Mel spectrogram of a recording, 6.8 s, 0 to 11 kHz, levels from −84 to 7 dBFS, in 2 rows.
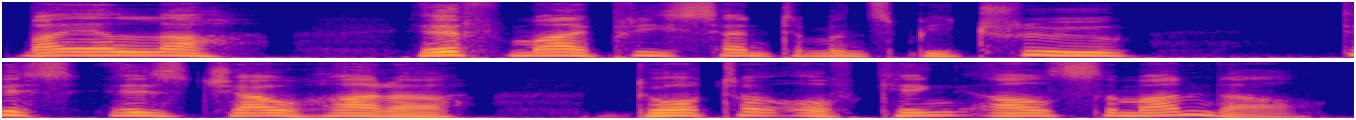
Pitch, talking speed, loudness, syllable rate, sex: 160 Hz, 135 wpm, -18 LUFS, 4.4 syllables/s, male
